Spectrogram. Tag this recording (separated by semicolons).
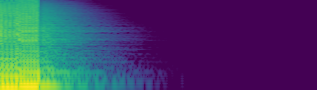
switch; select; menu; game; ui; button; click; option; interface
